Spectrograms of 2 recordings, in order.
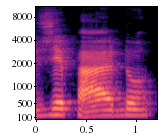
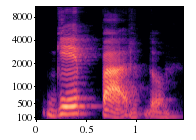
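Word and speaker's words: ghepardo: não é Dio já vi gente lendo Dio gepardo nãoo guepardo certo agora vou te ensinar a pronúncia da letra S A letra S no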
